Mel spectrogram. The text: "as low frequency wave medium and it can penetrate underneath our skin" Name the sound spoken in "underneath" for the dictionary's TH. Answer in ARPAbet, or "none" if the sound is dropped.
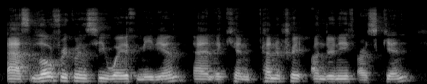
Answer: TH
